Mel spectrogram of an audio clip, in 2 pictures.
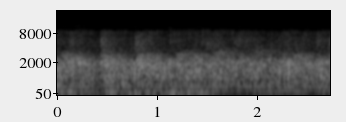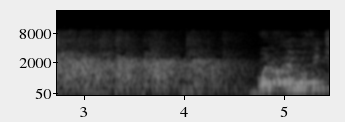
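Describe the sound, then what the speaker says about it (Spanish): A church congregation claps and cheers for several seconds in a continuous wash of applause, which fades briefly before a voice speaks over the tail end. "¿Puedes dar un aplauso al Señor?"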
